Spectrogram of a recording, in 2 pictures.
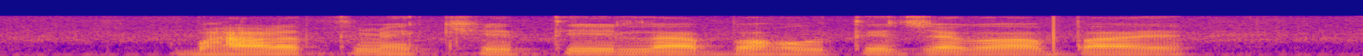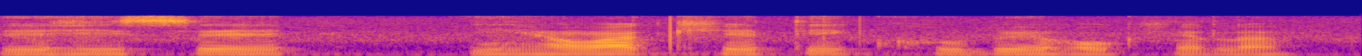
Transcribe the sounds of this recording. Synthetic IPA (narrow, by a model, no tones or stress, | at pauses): bʱaɾət̪mekʰet̪ilabəɦut̪ed͡ʒəɡəɦbaj | eɦise | iɦəwakʰet̪ikʰubeɦokʰelə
